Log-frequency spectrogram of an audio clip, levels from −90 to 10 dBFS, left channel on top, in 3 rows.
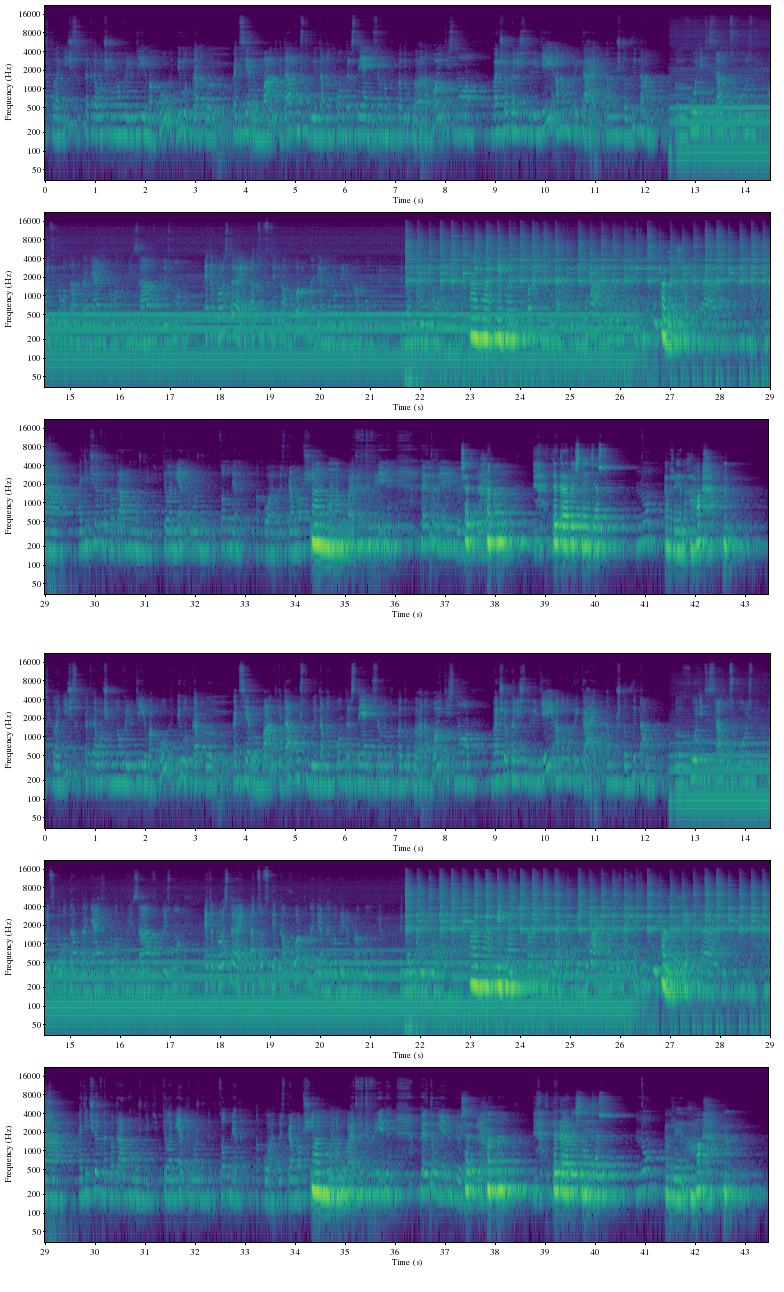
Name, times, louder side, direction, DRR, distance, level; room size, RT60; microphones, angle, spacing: voice 1, 0.0-8.5 8.9-12.1 12.6-17.4 17.7-21.3 21.6-22.9 23.5-26.8 27.0-29.3 29.7-31.1 31.4-32.2 32.5-32.8 33.4-38.3 38.8-39.0 39.3-40.1 40.8-41.1, right 1 dB, 75° right, -3 dB, 3.3 m, -36 dB
sound 1, 12.5-26.4, left 2 dB, 20° left, 3.3 m, -37 dB
sound 2, 21.7-29.1, right 1 dB, 30° right, 4.4 m, -32 dB
voice 2, 23.0-23.9 26.7-27.4 34.3-35.0 37.3-38.2 38.8-40.1 41.4-42.6, left 1 dB, 55° left, 3 dB, 1.4 m, -20 dB
23.0 x 17.5 x 2.2 m, 2.1 s
head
